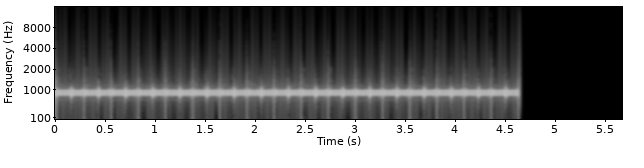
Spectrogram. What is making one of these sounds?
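A steady high-pitched test tone sounds, crackling with rapid clicks, then cuts off abruptly.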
